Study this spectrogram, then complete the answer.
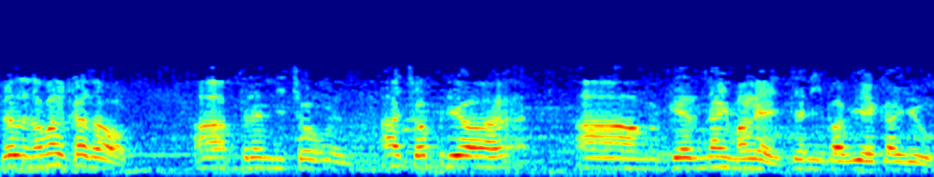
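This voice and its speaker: Noticeable background noise runs under this recording. A man speaks at a high pitch with fairly even intonation. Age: 80s+. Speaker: Jesuit priest. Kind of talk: sermon.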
